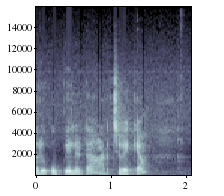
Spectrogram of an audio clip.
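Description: A woman speaking for about a second and a half, over a metal ladle stirring chunky mango pickle in thick chilli gravy in a steel pan.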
